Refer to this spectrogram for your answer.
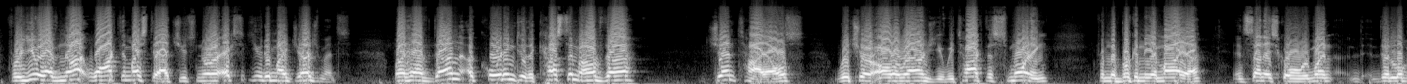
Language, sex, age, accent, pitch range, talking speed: English, male, 50-69, American, 165-215 Hz, 190 wpm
